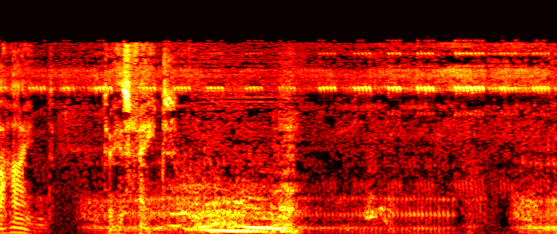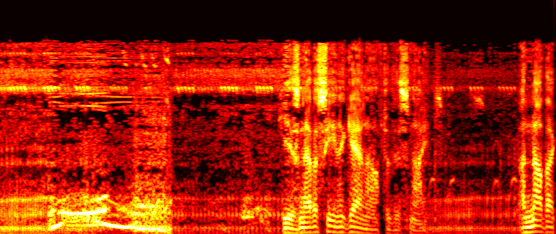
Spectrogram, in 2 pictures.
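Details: Lions roaring in another lion's territory, a deep insult as two intimidating new arrivals challenge Simba on his turf; low, drawn-out rumbling roars in two long bouts, with narration breaking in near the end.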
